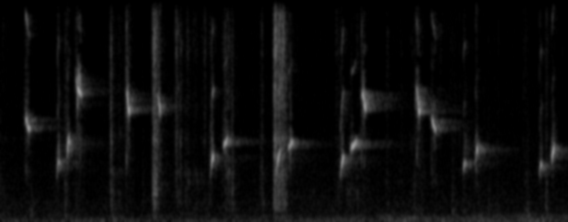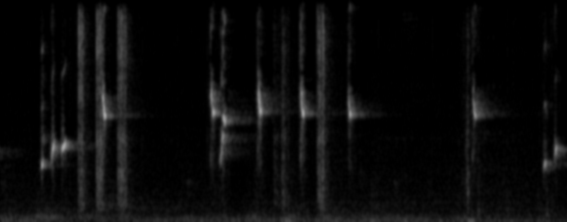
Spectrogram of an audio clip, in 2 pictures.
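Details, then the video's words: Goldfinch recording in the Málaga style for teaching young birds: a steady series of separate bright, high tinkling chirps and short two-note twitters, spaced roughly every half second, with a few sharp clicks between. "Cantó de Jilguero (copia malaga ) para Estimular niños pajaros/Chant de Chardonneret élégant"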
